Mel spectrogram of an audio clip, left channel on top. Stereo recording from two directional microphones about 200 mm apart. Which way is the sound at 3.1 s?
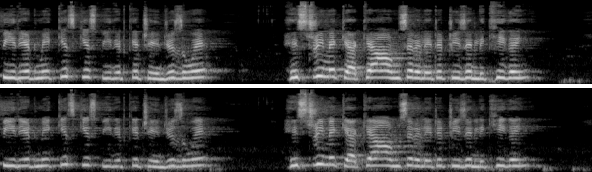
10° left (ahead or behind).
